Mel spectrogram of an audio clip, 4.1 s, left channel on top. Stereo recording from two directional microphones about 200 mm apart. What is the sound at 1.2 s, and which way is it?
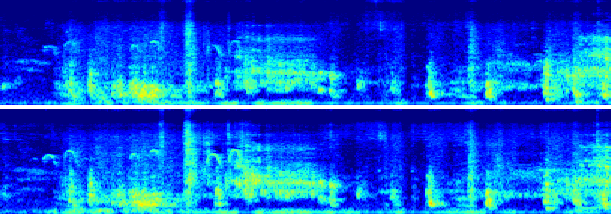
Fowl, 65° right (ahead or behind).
